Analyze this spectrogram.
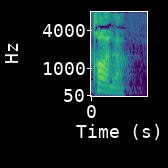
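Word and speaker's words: qala (قال): So for example, the very common word qala, what is it actually? Qawala. Qawala. Because what's the root? Qaf. Waw lam. So technically it should be qawala.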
